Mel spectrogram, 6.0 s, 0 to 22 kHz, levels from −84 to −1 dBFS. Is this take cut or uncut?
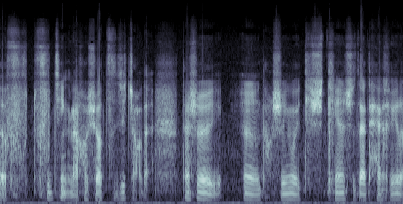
uncut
